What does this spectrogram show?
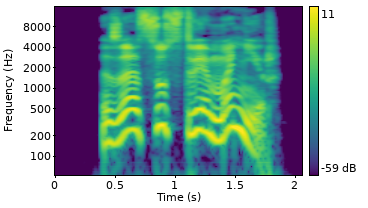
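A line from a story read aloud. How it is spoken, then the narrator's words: Barking elf. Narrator (Russian): рявкнул эльф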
